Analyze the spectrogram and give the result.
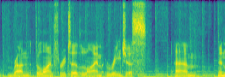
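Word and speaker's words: Lyme Regis: we will actually run the line through to lime regis um and limery just is the correct pronunciation i looked it up after my last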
